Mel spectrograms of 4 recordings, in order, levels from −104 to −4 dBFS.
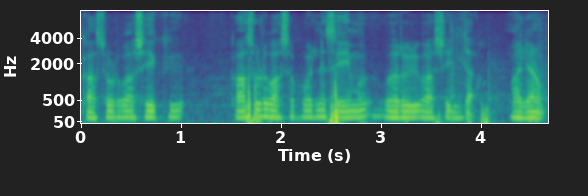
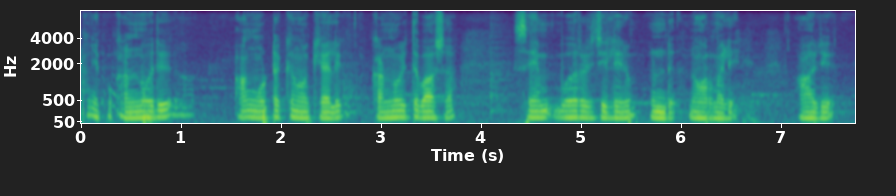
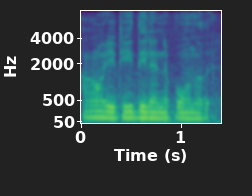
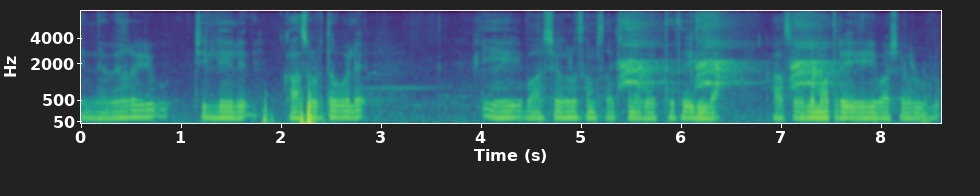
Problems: background sounds at intervals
